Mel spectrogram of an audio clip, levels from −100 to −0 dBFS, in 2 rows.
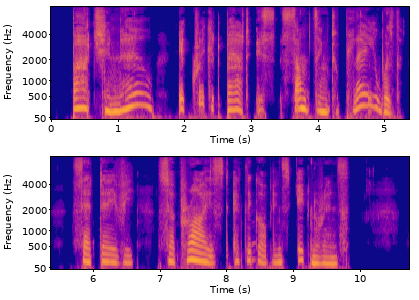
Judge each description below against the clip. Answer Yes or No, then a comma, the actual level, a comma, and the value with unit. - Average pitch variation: No, wide, 5.7 semitones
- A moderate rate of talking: No, slow, 100 wpm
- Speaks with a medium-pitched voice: Yes, medium, 165 Hz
